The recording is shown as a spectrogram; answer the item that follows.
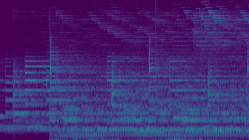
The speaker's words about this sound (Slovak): Počujete, chlapi? Anieli spievajú. Tuším, zvony zvonia? Či organy hrajú?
